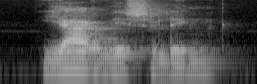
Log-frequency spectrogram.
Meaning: turn of the year
- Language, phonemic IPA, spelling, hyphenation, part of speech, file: Dutch, /ˈjaːrˌʋɪ.sə.lɪŋ/, jaarwisseling, jaar‧wis‧se‧ling, noun, Nl-jaarwisseling.ogg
